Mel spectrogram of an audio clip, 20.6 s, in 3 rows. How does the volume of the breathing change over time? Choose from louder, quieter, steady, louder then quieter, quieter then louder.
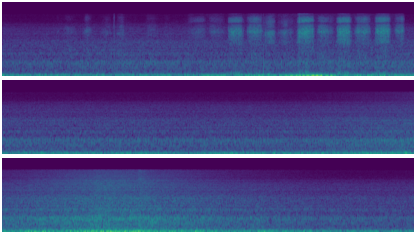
louder.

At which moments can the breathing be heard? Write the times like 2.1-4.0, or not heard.
0.9-6.7.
